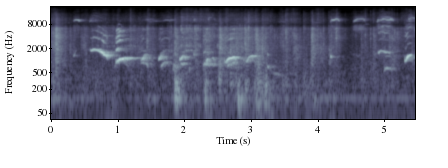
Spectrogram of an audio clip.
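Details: Several Border Collie puppies born 19 September 2020, recorded 1 November in Fukiage, Kagoshima, Japan, whining and whimpering in high, sliding cries that rise and fall, overlapping in quick irregular bursts with faint yips.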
